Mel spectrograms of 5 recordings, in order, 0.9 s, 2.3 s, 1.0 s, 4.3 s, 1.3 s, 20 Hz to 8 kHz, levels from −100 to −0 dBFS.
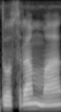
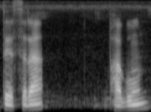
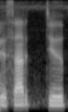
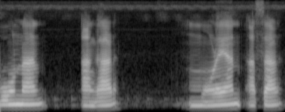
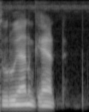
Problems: none marked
